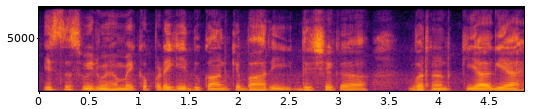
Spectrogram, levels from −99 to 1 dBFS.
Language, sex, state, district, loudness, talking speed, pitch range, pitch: Hindi, male, Uttar Pradesh, Lalitpur, -18 LUFS, 185 wpm, 125-130 Hz, 125 Hz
